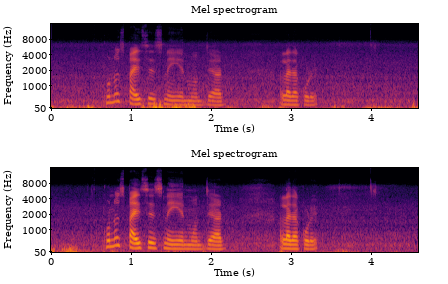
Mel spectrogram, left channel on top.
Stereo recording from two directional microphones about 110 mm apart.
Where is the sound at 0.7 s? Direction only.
35° right (ahead or behind).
